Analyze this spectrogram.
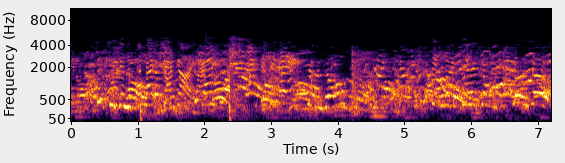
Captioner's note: frantic chattering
